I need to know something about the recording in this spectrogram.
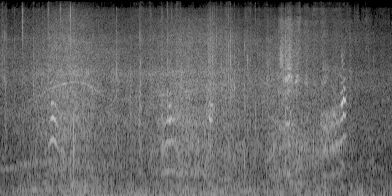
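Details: A male stray tabby cat vocalises as he is touched: brief bent meows and chirps come at irregular intervals, three main calls spread over several seconds, against constant low-pitched rumble and faint voices.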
